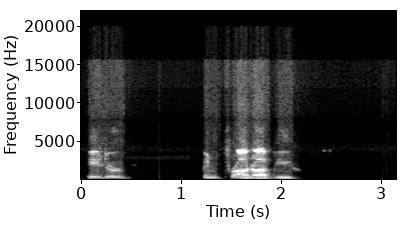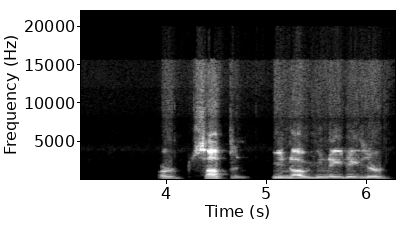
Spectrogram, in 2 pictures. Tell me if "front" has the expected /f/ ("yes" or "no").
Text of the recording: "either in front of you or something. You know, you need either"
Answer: no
